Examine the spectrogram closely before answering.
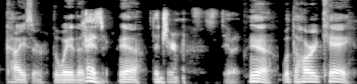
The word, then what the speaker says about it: Caesar: Caesar was actually pronounced Kaiser, the way that Kaiser. Yeah. The Germans do it. Yeah, with the hard K.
